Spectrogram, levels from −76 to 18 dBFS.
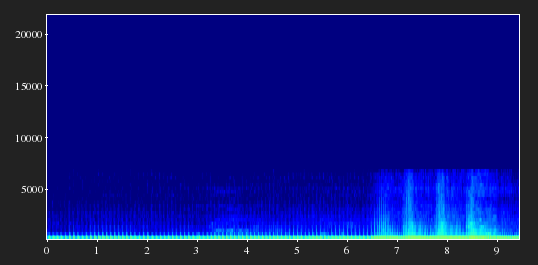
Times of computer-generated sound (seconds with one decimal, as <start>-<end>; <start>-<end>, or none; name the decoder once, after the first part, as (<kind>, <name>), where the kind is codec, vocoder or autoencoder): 8.4-9.0 (vocoder, HiFi-GAN)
